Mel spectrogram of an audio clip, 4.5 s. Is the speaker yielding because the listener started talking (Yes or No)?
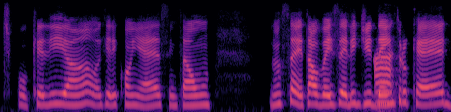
No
